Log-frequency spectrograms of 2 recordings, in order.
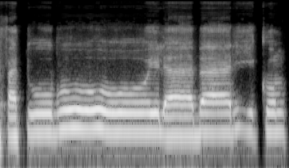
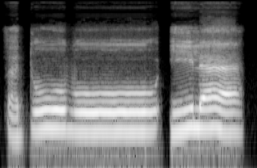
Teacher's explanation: Kena sebut betul-betul i tu. Sebab dia mudah hilang pada sebutan.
